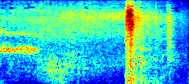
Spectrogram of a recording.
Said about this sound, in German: Die Forststraße ist an diesem Abend nass und rutschig, als sich ein Sportwagen nähert. Mit dem Fußballer Lutz Eigendorf am Steuer. Das schwarze Auto kommt von der Straße ab und prallt gegen einen Baum.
